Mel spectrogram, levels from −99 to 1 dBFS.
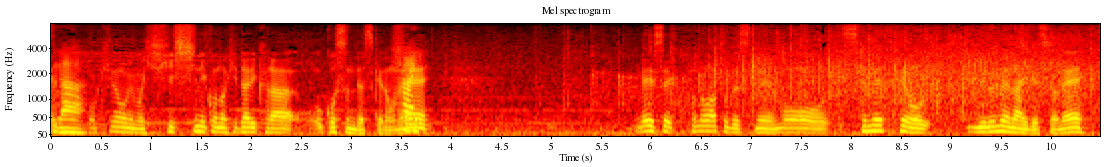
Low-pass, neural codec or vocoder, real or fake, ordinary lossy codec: none; none; real; none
